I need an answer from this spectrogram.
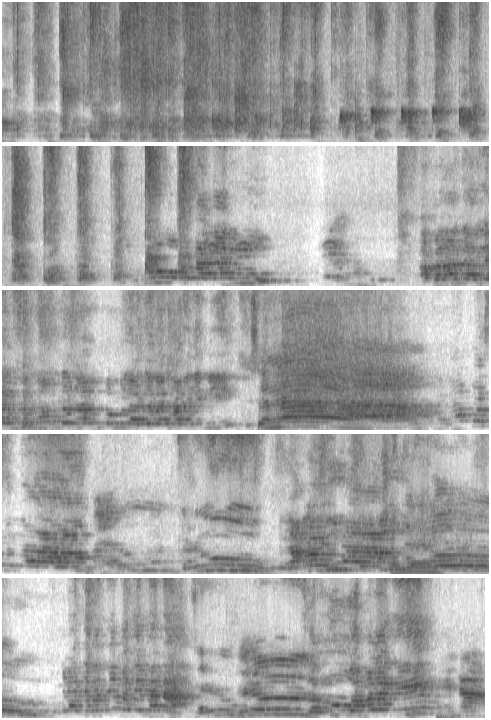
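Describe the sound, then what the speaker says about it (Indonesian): Third-grade schoolchildren clap their hands in a classroom, a fast burst of claps opening the scene before children's voices and an adult speaking take over. "Kita beri tepuk tangan kepada kita semua"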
